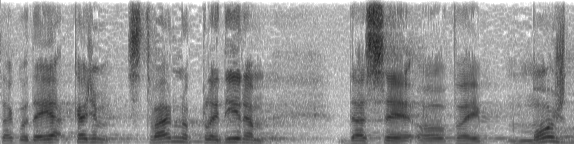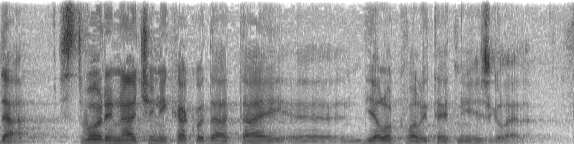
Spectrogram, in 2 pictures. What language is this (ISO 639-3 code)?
hrv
